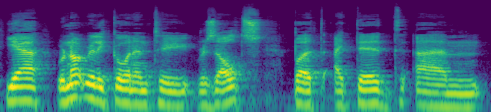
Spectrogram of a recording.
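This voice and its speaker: A man co-hosting a trail running podcast, telling stories in lively, joking banter. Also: medium pitch, takes it slowly. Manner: lively storytelling, jokey. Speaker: podcast co-host. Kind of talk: casual banter.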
